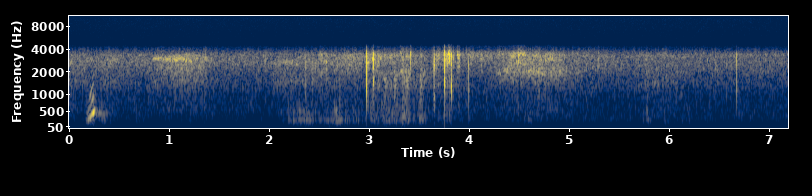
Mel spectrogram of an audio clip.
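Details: Sleeping dog dreaming: soft, muffled whimpers, yips and breathy huffs.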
